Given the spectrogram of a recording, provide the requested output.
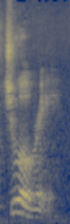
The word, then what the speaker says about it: jewelry: Por ejemplo, si le preguntas a alguien detenidamente que te diga cómo pronunciar jewelry, a lo mejor te va a decir jewelry, jewelry. Pero ya las carreras te lo dicen más rápido. Somos más flojos y queremos resumir todo en menos sílabas.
